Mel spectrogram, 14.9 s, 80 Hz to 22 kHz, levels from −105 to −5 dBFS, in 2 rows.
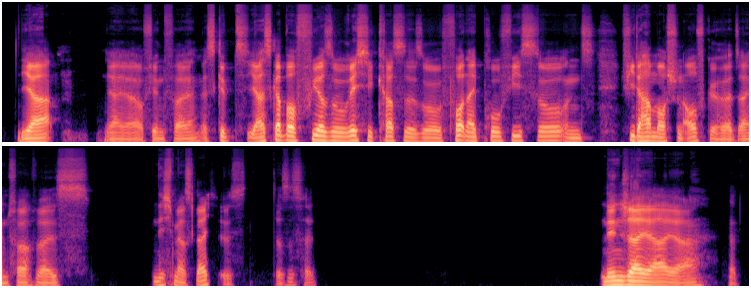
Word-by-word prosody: Ja. 100 Hz, +2 st, +4 dB, 0.5 s
Ja, 90 Hz, +1 st, -6 dB
ja, 85 Hz, 0 st, -6 dB
auf 80 Hz, -, -11 dB
jeden 95 Hz, -, -5 dB
Fall. 95 Hz, +2 st, -6 dB
Es -, -, -9 dB
gibt 125 Hz, -3 st, -5 dB
ja, 110 Hz, -2 st, 0 dB
es 115 Hz, -, -1 dB
gab 140 Hz, -1 st, +6 dB
auch 125 Hz, -2 st, +6 dB
früher 135 Hz, 0 st, +4 dB
so 120 Hz, -1 st, 0 dB
richtig 135 Hz, -1 st, +1 dB
krasse 125 Hz, -3 st, -2 dB
so 105 Hz, -2 st, -3 dB
Fortnite-Profis 125 Hz, +1 st, -1 dB
so 130 Hz, 0 st, -2 dB
und 100 Hz, -2 st, -7 dB, 0.2 s
viele 130 Hz, -2 st, +2 dB
haben 120 Hz, -1 st, +3 dB
auch 110 Hz, -, +1 dB
schon -, -, -7 dB
aufgehört 90 Hz, -8 st, -5 dB
einfach, 90 Hz, +3 st, -5 dB
weil's 90 Hz, 0 st, -8 dB, 0.6 s
nicht 110 Hz, 0 st, -6 dB
mehr -, -, -5 dB
das -, -, -11 dB
Gleiche -, -, -3 dB
ist. -, -, -16 dB, 0.2 s
Das 80 Hz, -, -14 dB
ist 105 Hz, +2 st, -16 dB
halt -, -, -15 dB, 2.8 s
Ninja, 120 Hz, +1 st, +7 dB
ja, 105 Hz, -1 st, +5 dB
ja, 95 Hz, +2 st, -4 dB, 0.2 s
da -, -, -14 dB
110 Hz, 155 wpm, -22 LUFS, 95-120 Hz, 2.8 s, Ninja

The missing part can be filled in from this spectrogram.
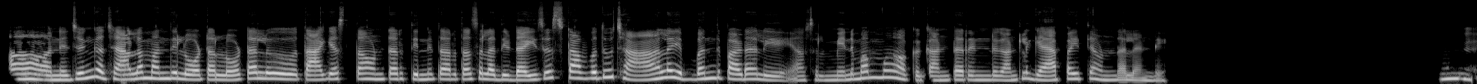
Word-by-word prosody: ఆ! -, -, +3 dB, 0.4 s
నిజంగా 265 Hz, +11 st, +2 dB
చాలామంది 270 Hz, +3 st, +3 dB
లోటాలు 220 Hz, -1 st, +1 dB
లోటాలు 270 Hz, +6 st, +2 dB, 0.3 s
తాగేస్తా 250 Hz, +4 st, 0 dB
ఉంటారు 250 Hz, +1 st, -1 dB
తిన్న 235 Hz, +1 st, 0 dB
తర్వాత. 235 Hz, 0 st, 0 dB
అసలు 250 Hz, -2 st, 0 dB
అది 220 Hz, 0 st, -1 dB
డైజెస్ట్ 255 Hz, +10 st, 0 dB
అవ్వదు. 285 Hz, +3 st, +1 dB, 0.2 s
చాలా 235 Hz, +8 st, +2 dB
ఇబ్బంది 260 Hz, +6 st, -1 dB
పడాలి. 235 Hz, -4 st, 0 dB, 0.3 s
అసలు 200 Hz, 0 st, -9 dB
మినిమమ్ము 295 Hz, +10 st, -1 dB
ఒక 200 Hz, -4 st, -8 dB
గంట 200 Hz, +1 st, -4 dB, 0.2 s
2 205 Hz, 0 st, -4 dB
గంటలు 210 Hz, +8 st, -4 dB
గ్యాప్ 205 Hz, +3 st, -1 dB
అయితే 255 Hz, +2 st, -4 dB
ఉండాలండి. 100 Hz, -, -6 dB, 2.8 s
హ్మ్. 255 Hz, -2 st, -1 dB
240 Hz, 105 wpm, -18 LUFS, 210-270 Hz, 2.8 s, ఆ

